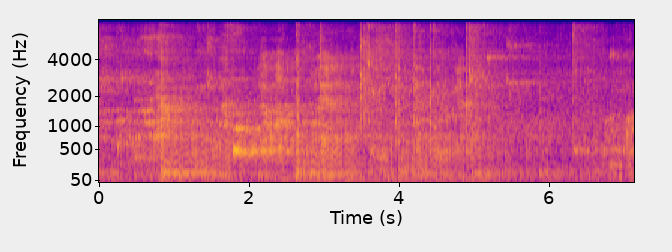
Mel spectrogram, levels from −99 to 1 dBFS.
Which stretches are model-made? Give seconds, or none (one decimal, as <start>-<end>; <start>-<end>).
0.0-7.1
